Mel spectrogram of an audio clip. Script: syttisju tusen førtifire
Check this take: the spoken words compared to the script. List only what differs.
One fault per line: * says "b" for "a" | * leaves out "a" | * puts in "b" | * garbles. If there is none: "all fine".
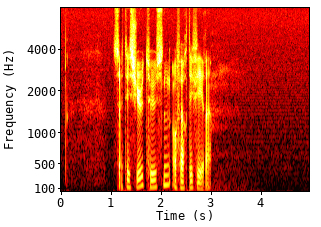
* puts in "og"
